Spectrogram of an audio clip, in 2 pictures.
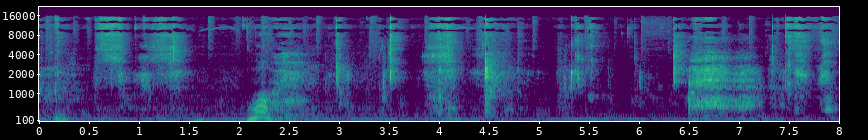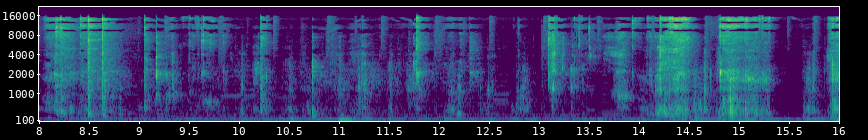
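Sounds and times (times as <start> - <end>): wet chewing: 2.8 - 16.0.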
